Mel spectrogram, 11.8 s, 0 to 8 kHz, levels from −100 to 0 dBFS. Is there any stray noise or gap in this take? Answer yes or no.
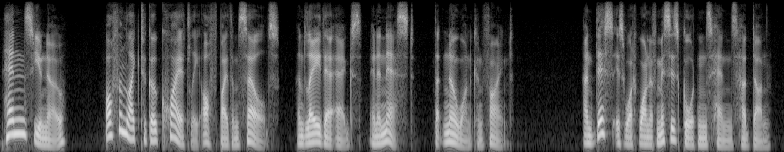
no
